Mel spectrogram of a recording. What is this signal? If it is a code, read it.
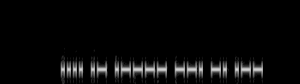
Morse code, heard as a keyed tone, about 40 wpm, 700 Hz. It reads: HA1GNW
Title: DXCC-100 Call Signs - 6 Characters - 40wpm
